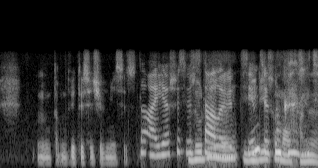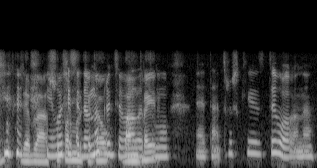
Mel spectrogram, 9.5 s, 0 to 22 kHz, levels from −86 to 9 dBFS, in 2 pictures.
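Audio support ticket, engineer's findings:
No faults found on this one: the speech is carried over an AMR wideband (HD Voice) codec at 23.85 kbit/s, with the top end stopping at about 7.3 kHz as expected for that path, so there's nothing here to chase.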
